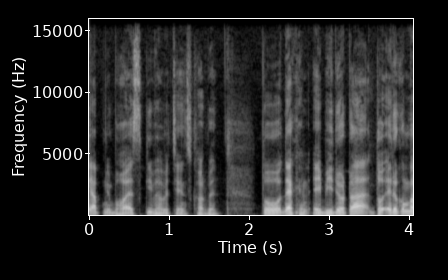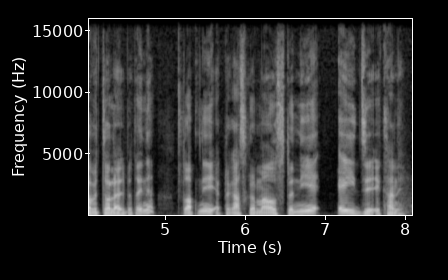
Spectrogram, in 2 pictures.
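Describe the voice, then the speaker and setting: Bangladeshi man giving a dry-sounding software tutorial. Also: medium pitch, dry recording. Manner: repetitive, often checks in with listeners. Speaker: tutorial presenter. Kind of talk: informal step-by-step software tutorial.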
